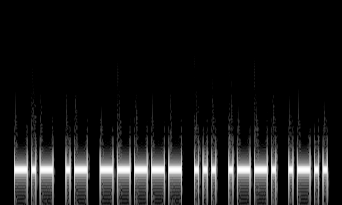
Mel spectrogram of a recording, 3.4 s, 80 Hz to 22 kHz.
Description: Morse code, heard as a keyed tone, about 28 wpm, 700 Hz. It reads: KA0SPL
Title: USA Callsign DE Callsign - 6 Characters - 28wpm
